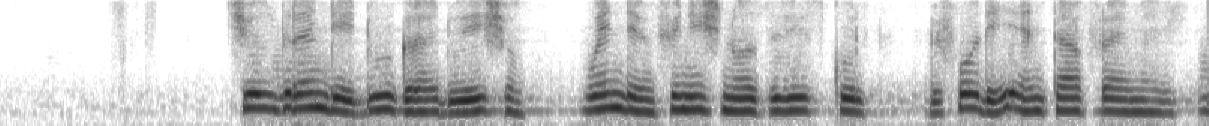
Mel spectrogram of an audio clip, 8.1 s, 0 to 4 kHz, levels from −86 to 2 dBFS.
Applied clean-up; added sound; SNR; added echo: neural separator model SepFormer DNS4.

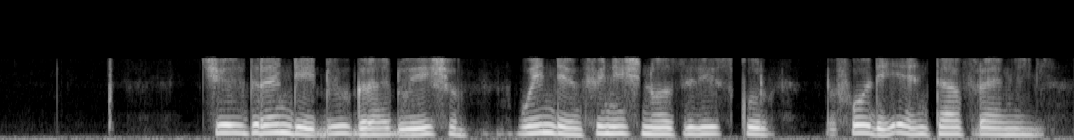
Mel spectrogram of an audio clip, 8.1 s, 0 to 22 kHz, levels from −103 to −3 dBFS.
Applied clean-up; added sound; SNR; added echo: neural diffusion model UNIVERSE++.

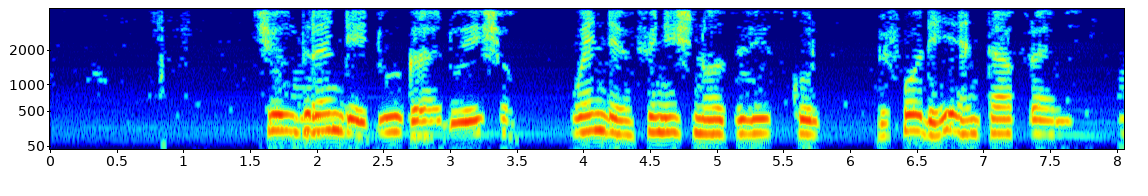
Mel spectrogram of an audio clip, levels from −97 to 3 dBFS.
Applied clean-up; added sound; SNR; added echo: classical method spectral subtraction.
